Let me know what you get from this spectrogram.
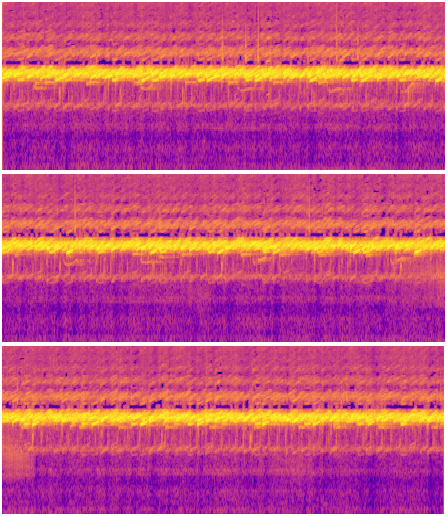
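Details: Spring peepers calling at night from a frog pond early in the year, a dense, unbroken high-pitched peeping chorus that holds steady throughout, with a brief lower buzzy burst near the middle and faint low rumbling underneath.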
